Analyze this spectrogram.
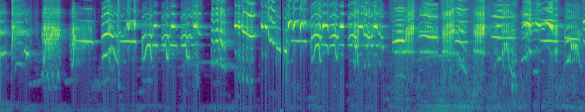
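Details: Vigorous song of a jongkangan, the lesser shortwing: a dense, scratchy cascade of high chirps and whistled notes, nearly continuous, with a low background hum throughout.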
